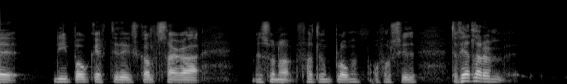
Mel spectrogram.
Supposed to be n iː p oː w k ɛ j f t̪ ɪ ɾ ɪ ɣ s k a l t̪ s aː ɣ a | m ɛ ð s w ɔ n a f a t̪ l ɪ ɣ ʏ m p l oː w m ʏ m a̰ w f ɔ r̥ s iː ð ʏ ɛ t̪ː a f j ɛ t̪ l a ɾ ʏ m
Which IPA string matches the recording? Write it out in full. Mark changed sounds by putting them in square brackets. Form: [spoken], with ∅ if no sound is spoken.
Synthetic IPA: n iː p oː w k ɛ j f t̪ ɪ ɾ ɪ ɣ s k a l t̪ s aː ɣ a | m ɛ ð s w ɔ n a f a t̪ l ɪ ɣ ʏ m p l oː w m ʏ m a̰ w f ɔ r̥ s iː ð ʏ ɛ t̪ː a f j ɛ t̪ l a ɾ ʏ m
